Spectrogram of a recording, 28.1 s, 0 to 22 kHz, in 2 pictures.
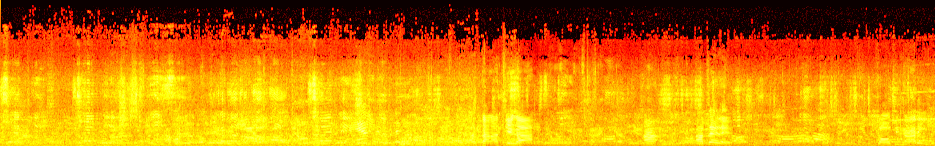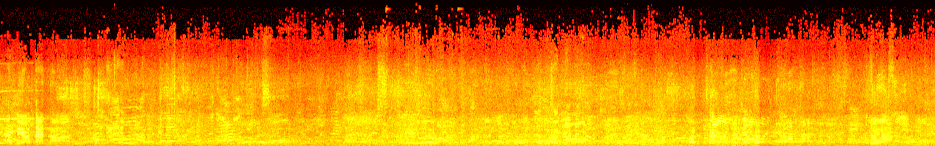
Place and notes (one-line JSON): {"title": "Ketagalan Boulevard, Taipei - Farmers' protests", "date": "2011-07-16 21:30:00", "description": "Farmers' protests, Sony ECM-MS907, Sony Hi-MD MZ-RH1+ Zoom H4n", "latitude": "25.04", "longitude": "121.52", "altitude": "8", "timezone": "Asia/Taipei"}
